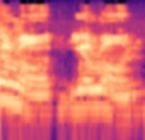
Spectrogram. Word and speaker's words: Yaron: Is it Yaron or Yaron, or how do you pronounce it? Yaron, yes.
